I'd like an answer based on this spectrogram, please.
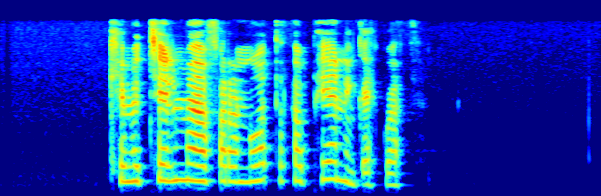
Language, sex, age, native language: Icelandic, female, 30-39, Icelandic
